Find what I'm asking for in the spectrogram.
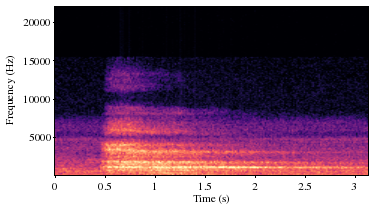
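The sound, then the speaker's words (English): A slow, faintly voiced exhale through an open mouth with the jaw dropped, as a breath of release. The soft breathy rush starts abruptly and fades gradually over about two and a half seconds. “And let's exhale through an open mouth, drop the jaw, a little bit of sound, breath of release.”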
